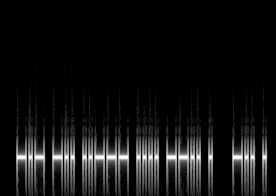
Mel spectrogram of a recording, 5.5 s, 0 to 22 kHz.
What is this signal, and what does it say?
Morse code, heard as a keyed tone, about 21 wpm, 700 Hz. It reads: KD2HZE DE
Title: USA Callsign DE Callsign - 6 Characters - 20wpm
